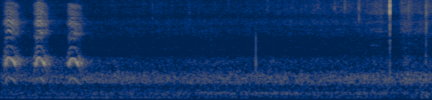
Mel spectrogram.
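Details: Wild American crow calling among its family group, a friendly greeting to companions; three quick harsh caws in a burst at the start, then low background rumble with faint clicks.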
